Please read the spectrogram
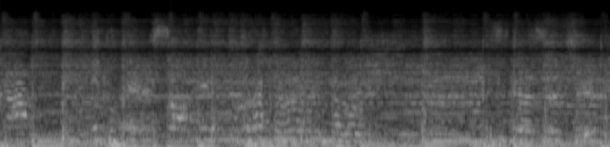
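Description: Live rock band playing loud through a festival PA, drums and guitars driving a steady beat, heard from within the crowd.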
